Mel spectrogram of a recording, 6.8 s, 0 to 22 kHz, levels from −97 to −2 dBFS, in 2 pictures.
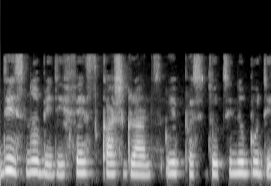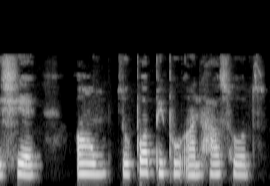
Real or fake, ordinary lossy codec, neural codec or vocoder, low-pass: real; MP3, 64 kbps; none; 7.2 kHz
